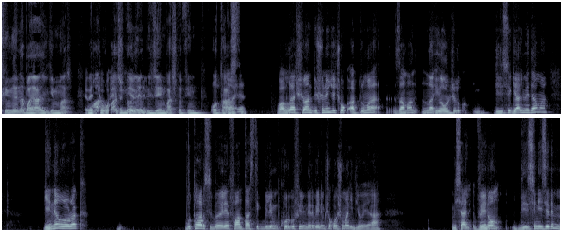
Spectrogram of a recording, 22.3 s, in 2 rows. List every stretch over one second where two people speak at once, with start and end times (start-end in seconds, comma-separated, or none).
1.7-3.2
